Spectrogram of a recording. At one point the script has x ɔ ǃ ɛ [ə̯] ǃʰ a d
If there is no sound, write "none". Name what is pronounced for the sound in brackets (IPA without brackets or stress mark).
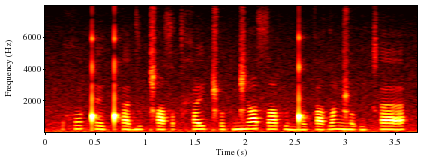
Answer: ɪ̯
